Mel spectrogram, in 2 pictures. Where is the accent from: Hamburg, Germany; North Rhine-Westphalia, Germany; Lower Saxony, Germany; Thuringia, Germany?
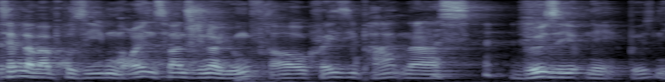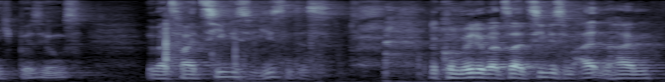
North Rhine-Westphalia, Germany; Hagen; ich komme aus Hagen.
